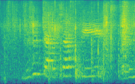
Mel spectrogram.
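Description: Women talking, with a hand patting and tapping on the lid of a cardboard box.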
